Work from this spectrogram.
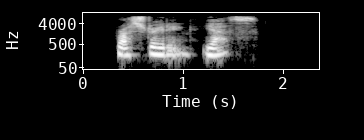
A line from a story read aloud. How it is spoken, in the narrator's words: He murmurs against my throat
